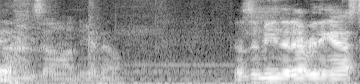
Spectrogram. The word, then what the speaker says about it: Meson: By the way, kudos for pronouncing Meson correctly. You like that? I say Messon, and I'm totally wrong, and I know I'm wrong, but it's still how it says in my head.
